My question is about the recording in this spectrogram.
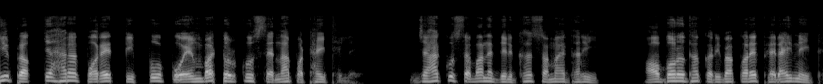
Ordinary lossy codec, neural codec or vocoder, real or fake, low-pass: none; codec, 16 kHz in and 24 kHz out, 1.1 kbps, FireRedTTS-2 codec; fake; 9.9 kHz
